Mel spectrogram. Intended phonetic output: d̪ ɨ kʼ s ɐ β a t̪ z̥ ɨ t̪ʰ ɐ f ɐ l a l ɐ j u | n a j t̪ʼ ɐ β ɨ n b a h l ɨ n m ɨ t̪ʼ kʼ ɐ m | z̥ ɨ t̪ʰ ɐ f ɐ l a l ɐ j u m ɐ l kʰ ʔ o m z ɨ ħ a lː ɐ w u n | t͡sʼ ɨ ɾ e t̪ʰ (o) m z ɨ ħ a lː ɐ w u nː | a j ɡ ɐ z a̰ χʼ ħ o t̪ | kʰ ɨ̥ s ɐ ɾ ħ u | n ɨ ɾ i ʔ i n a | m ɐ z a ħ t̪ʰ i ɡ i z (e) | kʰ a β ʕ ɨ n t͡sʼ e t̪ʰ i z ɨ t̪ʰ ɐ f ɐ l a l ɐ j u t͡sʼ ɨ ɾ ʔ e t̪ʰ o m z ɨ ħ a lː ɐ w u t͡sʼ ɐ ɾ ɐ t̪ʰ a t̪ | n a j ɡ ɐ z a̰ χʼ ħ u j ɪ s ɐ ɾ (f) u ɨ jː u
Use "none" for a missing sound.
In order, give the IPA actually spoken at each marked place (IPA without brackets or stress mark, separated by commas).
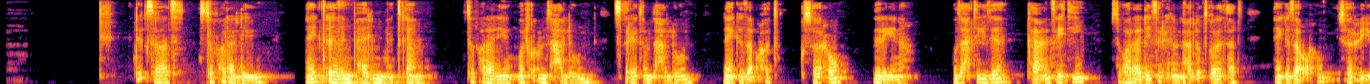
o, e, ħ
